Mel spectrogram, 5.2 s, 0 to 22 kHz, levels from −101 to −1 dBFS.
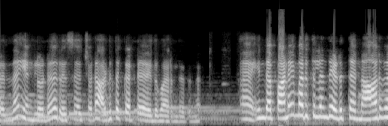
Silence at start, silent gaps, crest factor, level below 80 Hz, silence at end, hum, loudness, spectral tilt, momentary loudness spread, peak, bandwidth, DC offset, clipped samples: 0 s; none; 14 dB; -58 dBFS; 0 s; none; -15 LUFS; -6.5 dB/octave; 13 LU; 0 dBFS; 9 kHz; under 0.1%; under 0.1%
